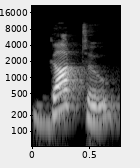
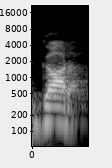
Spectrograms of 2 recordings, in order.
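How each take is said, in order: First: Both words are said fully and separately. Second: The words are blended into one reduced form.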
